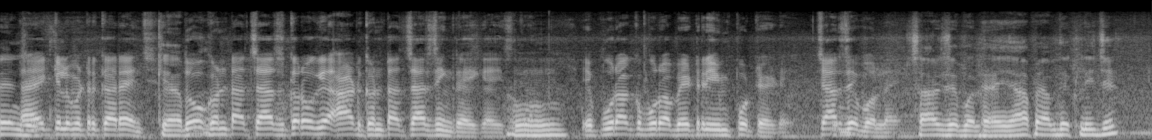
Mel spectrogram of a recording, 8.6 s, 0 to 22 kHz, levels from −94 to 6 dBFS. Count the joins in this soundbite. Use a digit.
0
